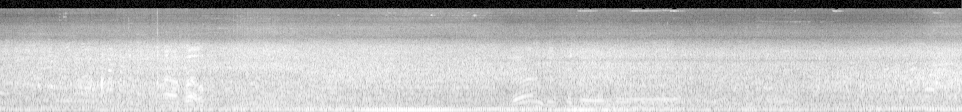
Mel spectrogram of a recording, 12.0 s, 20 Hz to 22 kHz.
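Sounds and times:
road noise: 0.0 - 12.0
vehicle engine passing: 0.0 - 12.0.

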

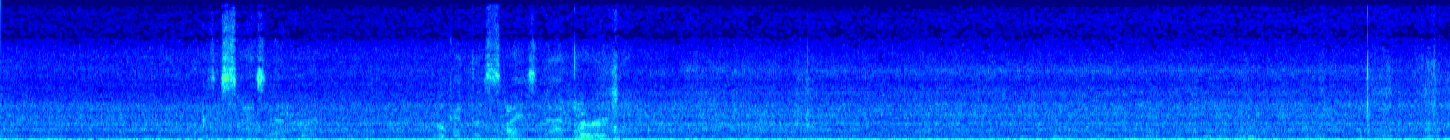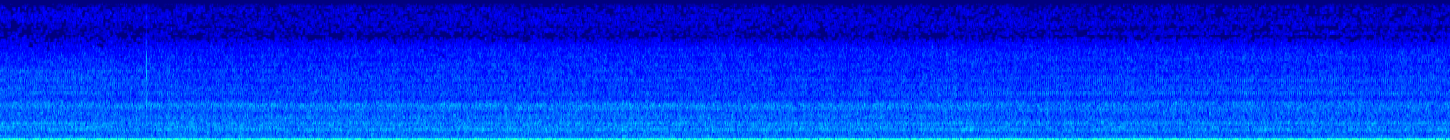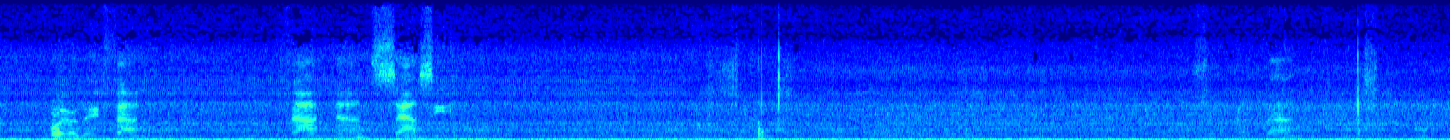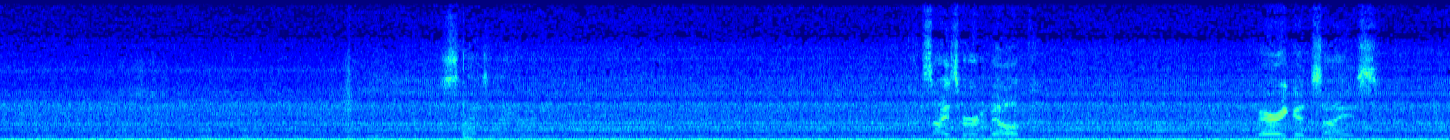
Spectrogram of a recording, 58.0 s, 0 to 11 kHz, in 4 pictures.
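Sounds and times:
vehicle engine idling: 0.0 - 58.0.

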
